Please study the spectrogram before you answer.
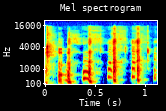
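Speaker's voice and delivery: high, light laughter; amused laugh. Real, not acted. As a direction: laugh at your own confusion. Amused at his accent confusion.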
